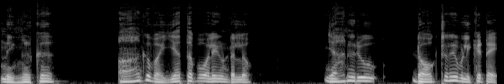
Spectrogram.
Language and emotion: Malayalam, fearful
